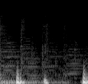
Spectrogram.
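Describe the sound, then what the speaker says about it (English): A Hatchimals spider toy plays a synthetic heartbeat, three low, soft thumps in an uneven lub-dub rhythm, close and clear with no talking. "Listen to its heartbeat."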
